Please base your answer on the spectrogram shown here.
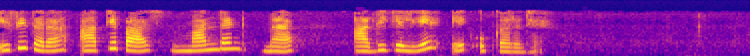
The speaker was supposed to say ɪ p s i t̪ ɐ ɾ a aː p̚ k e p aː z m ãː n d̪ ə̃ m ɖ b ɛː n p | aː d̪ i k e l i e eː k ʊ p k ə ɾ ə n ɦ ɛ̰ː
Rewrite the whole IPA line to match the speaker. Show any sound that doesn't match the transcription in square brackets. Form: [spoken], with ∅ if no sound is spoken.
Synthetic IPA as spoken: ɪ [∅] s i t̪ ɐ ɾ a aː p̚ k e p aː [s] m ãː n d̪ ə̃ [ɳ] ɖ [m] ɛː [∅] p | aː d̪ i k e l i e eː k ʊ p k ə ɾ ə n ɦ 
